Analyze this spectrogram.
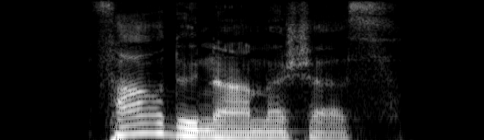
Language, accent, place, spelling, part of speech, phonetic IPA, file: German, Germany, Berlin, fahrdynamisches, adjective, [ˈfaːɐ̯dyˌnaːmɪʃəs], De-fahrdynamisches.ogg
- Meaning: strong/mixed nominative/accusative neuter singular of fahrdynamisch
